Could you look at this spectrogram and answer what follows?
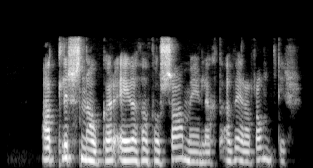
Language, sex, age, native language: Icelandic, female, 30-39, Icelandic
